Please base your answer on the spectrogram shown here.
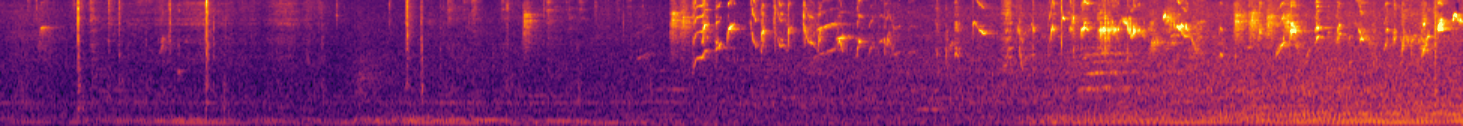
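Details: Caged four-month-old European goldfinch warbling subsong while feeding from a hand. A few clicks at first, then continuous high twittering joined by growing low rumbling and handling noise.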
